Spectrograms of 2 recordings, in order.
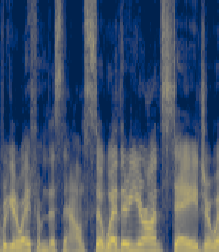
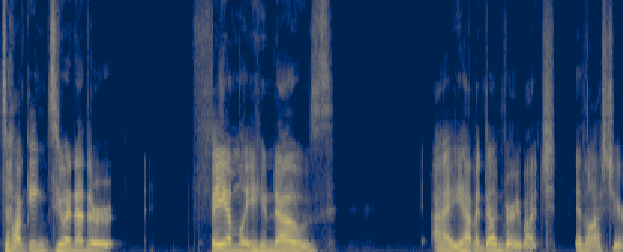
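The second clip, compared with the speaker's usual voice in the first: teary voice, catching and choking up. Speaking of the family's grief to another grieving family, teary and choking up. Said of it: "I'm just so teary about it".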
